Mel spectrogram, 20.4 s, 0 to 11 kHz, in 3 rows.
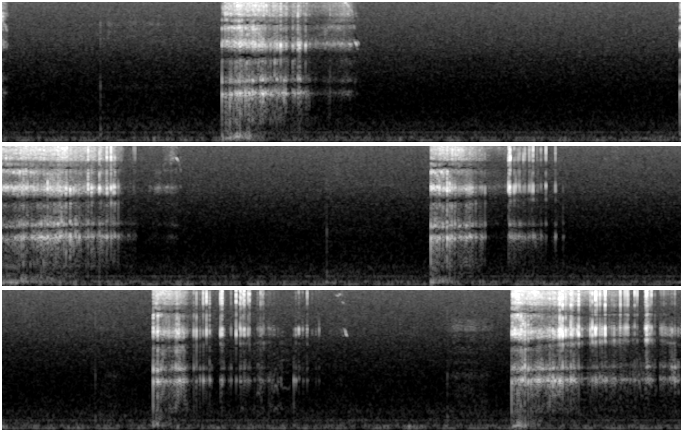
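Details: A man recorded asleep at night, snoring that his bed partner hears every night: harsh, hissing snores at regular intervals, about 15 breaths a minute, with quiet pauses between; snoring.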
